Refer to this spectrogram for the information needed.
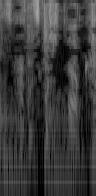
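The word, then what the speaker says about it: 五月: さつきと書いて 5 月と言う、はい、違うっちゅうね。 – 合ってるよ、合ってるよ。 – さつきと書いて5 月やで、ね、何が言いたいの。 – いや、5月と書いてさつきと読むと言いたかった。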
